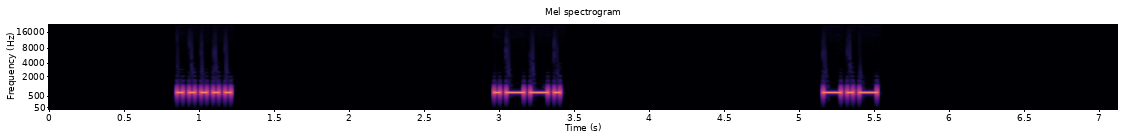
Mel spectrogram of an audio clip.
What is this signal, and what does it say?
Morse code, heard as a keyed tone, about 30 wpm, spaced as for 5 wpm, 700 Hz. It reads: 5PK
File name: Lesson 36e - BT - Three Characters 30wpm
